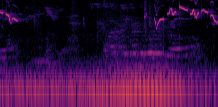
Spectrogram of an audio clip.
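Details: Leaf warbler singing a rolling 'ngerol' song in the morning: high, thin whistled notes sweeping up and down, a short burst at the start, then a longer twittering phrase near the end, over a steady low hum.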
